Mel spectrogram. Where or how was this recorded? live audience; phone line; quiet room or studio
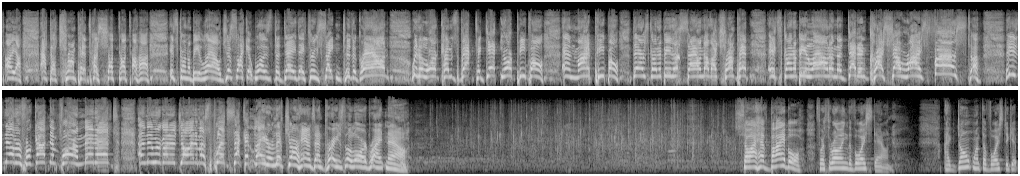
live audience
